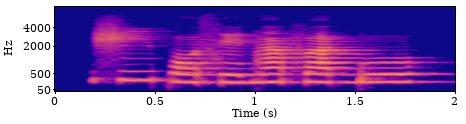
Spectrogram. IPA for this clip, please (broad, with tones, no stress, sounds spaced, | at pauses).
ʃ iː˦ p ɔ˨ s e˨ d ã˦ f a˦ ɡ͡b o˦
